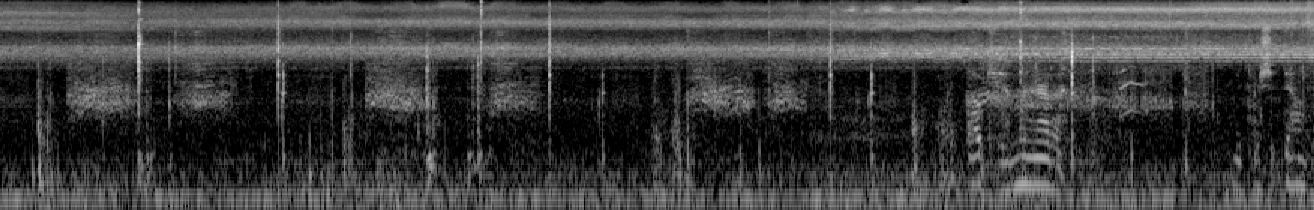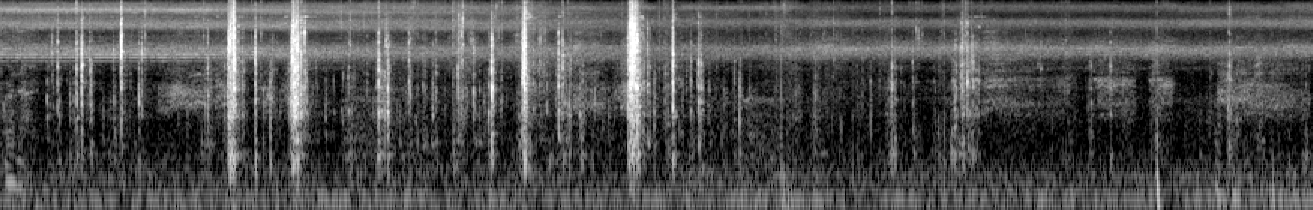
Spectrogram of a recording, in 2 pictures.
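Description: Hydraulic floor jack being hand-pumped under a tree stump: faint regular strokes of the handle, then a run of sharp snaps and cracks in the middle as the stump is forced upward. A steady high buzz runs behind.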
